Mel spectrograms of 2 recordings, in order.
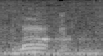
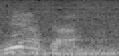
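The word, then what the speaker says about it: مائة: في ناس الآن يقولون 100 عام كيف ينطقون بها؟ ماء، سبحان الله، الميم مكسورة وانت تقول ماء، هذه اللغة ما هي لغة عربية. 100 عام، ومن قال ماء في القرآن فقد لحن لحنا يجب عليه أن يعدله.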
